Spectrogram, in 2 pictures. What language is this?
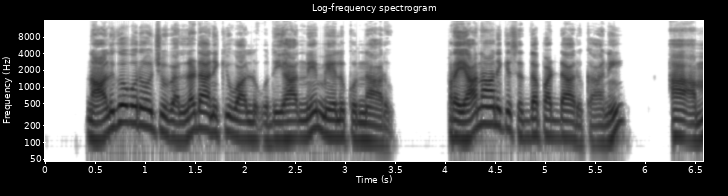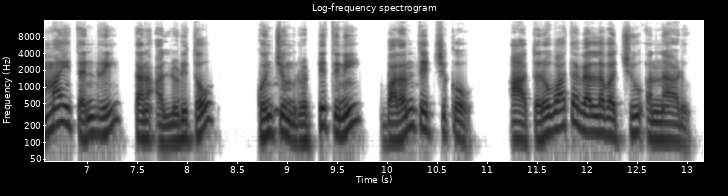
Telugu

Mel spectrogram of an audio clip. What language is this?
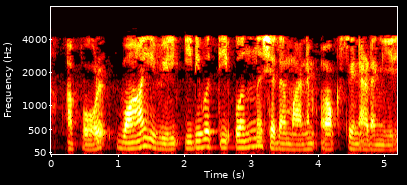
Malayalam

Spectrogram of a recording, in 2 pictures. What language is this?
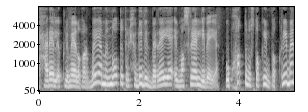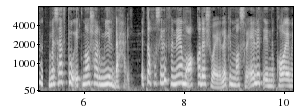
Arabic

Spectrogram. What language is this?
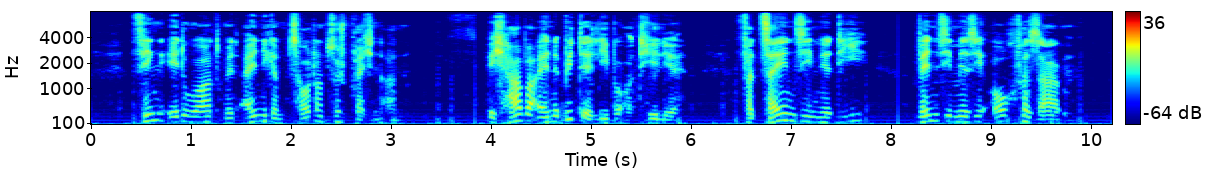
German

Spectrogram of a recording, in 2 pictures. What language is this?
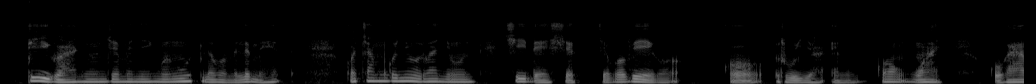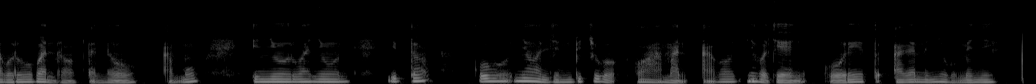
Kalenjin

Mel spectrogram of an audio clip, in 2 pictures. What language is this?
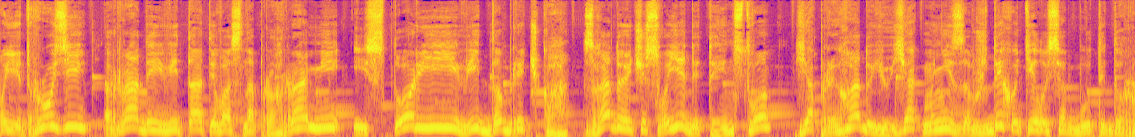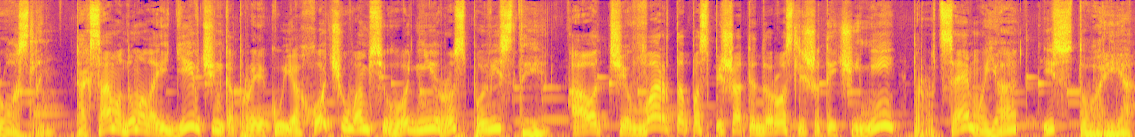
Ukrainian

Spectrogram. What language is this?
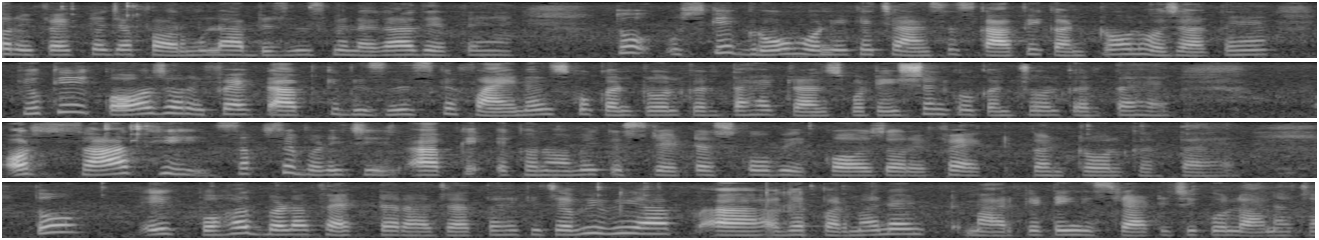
Hindi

